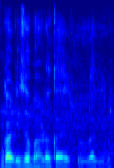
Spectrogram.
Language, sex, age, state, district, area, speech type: Marathi, male, 30-45, Maharashtra, Amravati, urban, spontaneous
